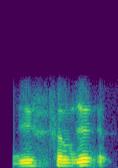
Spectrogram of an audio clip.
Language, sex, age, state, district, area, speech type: Urdu, male, 18-30, Uttar Pradesh, Saharanpur, urban, conversation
